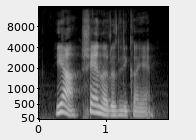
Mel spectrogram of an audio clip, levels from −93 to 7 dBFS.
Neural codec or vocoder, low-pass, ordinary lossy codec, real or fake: none; 14.4 kHz; MP3, 96 kbps; real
